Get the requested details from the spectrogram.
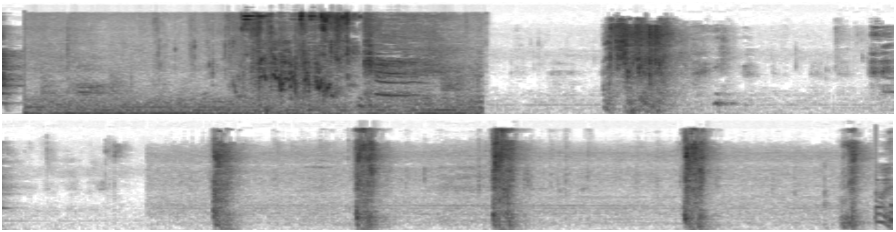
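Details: Dog sneezing: a run of about six short, sharp sneezes in quick succession after a few seconds of louder background sound.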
